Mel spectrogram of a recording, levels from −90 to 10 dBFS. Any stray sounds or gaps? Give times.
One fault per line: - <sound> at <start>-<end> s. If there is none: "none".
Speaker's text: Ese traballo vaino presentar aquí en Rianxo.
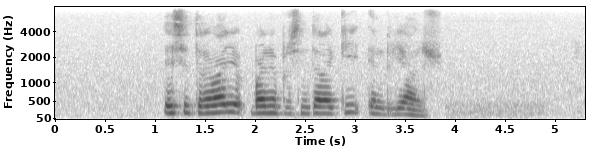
none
